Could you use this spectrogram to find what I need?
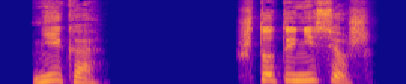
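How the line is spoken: Sharp retort. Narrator (Russian): резко бросает Макс

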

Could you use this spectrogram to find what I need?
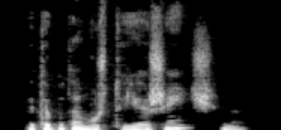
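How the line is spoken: Quiet hurt question. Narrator (Russian): с обидой тихо спросила

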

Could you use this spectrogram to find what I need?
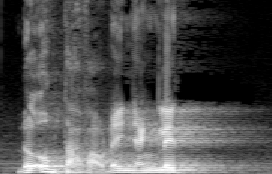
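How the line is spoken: Shout. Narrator (Vietnamese): Ông thầy hét lên

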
